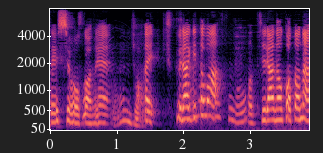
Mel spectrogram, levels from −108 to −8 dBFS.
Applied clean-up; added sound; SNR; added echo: neural mask model DeepFilterNet 3.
